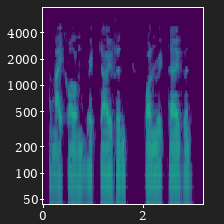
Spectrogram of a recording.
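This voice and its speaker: A man's very deep, low voice in an Australian accent, somewhat breathy, at a fairly slow pace. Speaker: history podcast host. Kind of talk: unscripted solo podcast talk. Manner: halting, many fillers and repetitions.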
